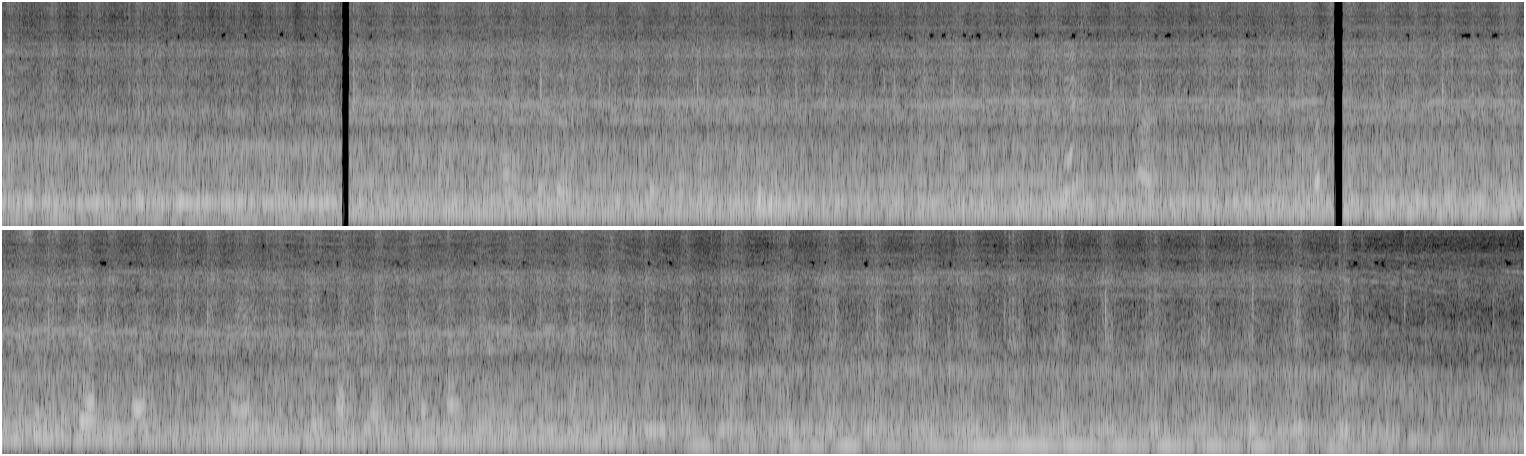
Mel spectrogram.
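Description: Electric stand mixer running steadily at speed, whipping egg whites for a sponge cake. Its motor hum drops to a lower pitch about two-thirds of the way through.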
